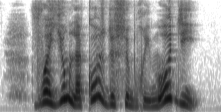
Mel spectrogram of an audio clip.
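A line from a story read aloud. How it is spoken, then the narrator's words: Cried out. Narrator (French): s'écria Front de Bœuf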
